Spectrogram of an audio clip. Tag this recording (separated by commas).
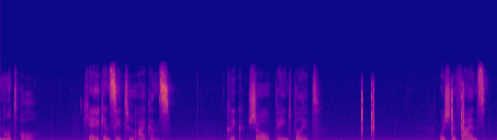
Speech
